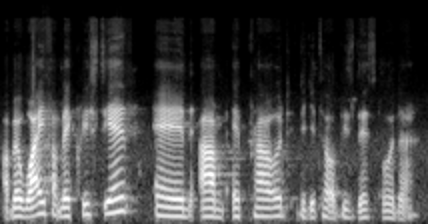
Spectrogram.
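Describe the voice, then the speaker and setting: A woman's voice: deep voice, expressive, moderate pace, a bit bright. A woman with a Ghanaian accent introducing herself as a panelist on a livestream. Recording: thin phone-like call audio.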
